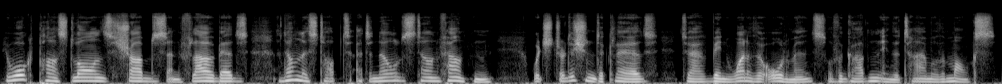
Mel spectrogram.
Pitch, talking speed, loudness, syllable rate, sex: 140 Hz, 210 wpm, -18 LUFS, 5.4 syllables/s, male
